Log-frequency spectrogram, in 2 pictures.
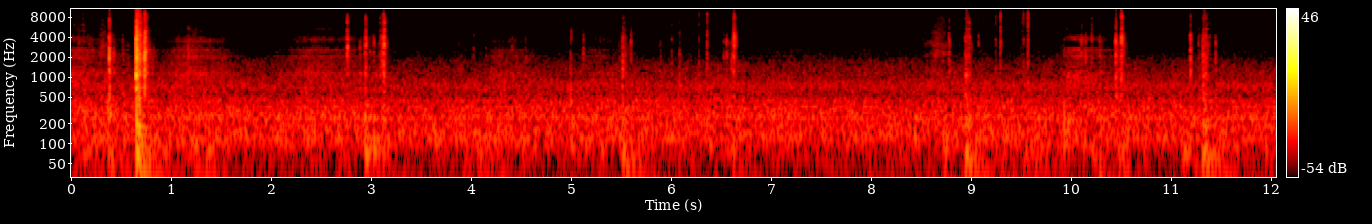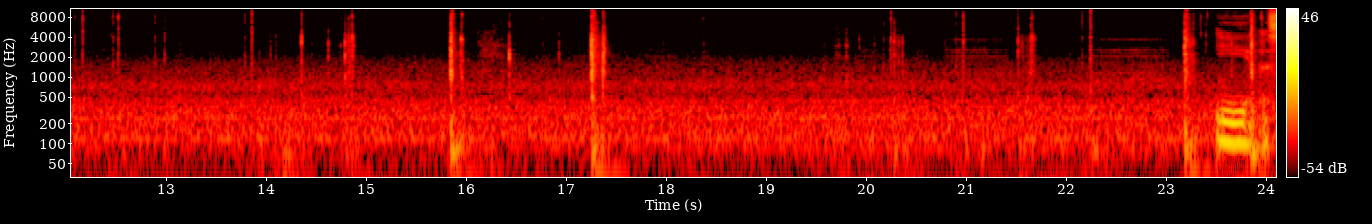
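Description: Scattered single clicks of a computer keyboard and mouse, irregular and a second or more apart, over a faint room hum. The loudest click comes just under a second in.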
